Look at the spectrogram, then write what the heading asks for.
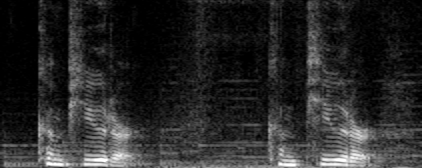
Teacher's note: Computer, a flap instead of t, a T sound. Computer, computer, middle syllable stress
